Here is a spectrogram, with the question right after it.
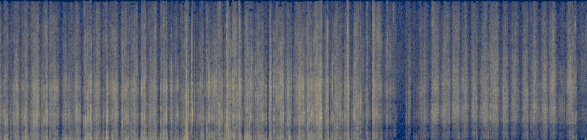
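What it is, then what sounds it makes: Foam kitchen sponge with scrub pad. A hand-sized, soft, porous rectangular kitchen sponge with a teal wavy foam layer and a green scouring pad is held in one hand and scratched fast with the fingernails of the other. The result is a dense run of rapid, dry rasping scratches with a low rumbling body and bright crackle. Just before four seconds the scratching drops noticeably quieter and lighter through to the end.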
